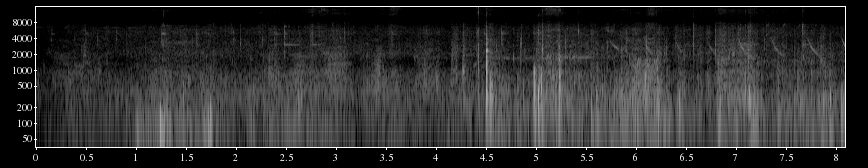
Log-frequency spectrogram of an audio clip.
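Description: Cattle hooves shuffle and thud softly on dry dirt.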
